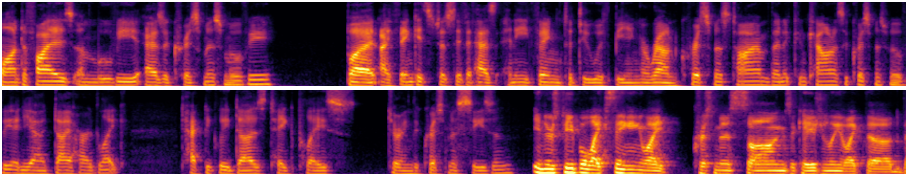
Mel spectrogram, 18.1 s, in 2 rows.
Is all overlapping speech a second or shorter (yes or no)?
yes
